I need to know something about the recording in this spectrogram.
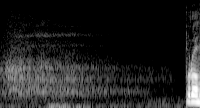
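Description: A man's long, breathy exhale, a deep breath taken as a relaxation exercise, fading away over about a second and a half. Speech resumes at the very end.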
